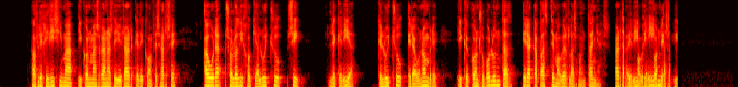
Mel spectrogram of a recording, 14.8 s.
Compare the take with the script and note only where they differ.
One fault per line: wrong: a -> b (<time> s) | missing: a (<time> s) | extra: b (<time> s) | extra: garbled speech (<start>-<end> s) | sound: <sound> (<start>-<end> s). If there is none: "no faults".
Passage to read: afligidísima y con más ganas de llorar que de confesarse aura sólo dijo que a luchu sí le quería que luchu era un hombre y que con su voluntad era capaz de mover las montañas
extra: garbled speech (12.3-13.6 s)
